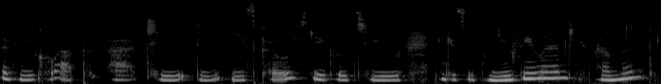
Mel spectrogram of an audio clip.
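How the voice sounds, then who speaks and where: A woman from Scotland speaks in a soft, close-up whisper for an ASMR video. Her voice is mellow and very airy, sitting a little high, and she keeps slipping into other accents as she chats. It sounds intimate, right at the microphone. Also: husky. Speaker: ASMR creator.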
